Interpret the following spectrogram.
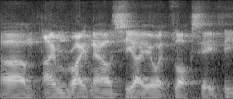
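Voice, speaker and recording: Noticeable background noise and audible room echo accompany a man speaking at a very deep, low pitch. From Malaysia. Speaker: tech executive. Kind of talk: panel discussion.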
